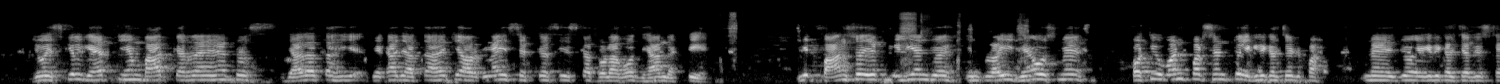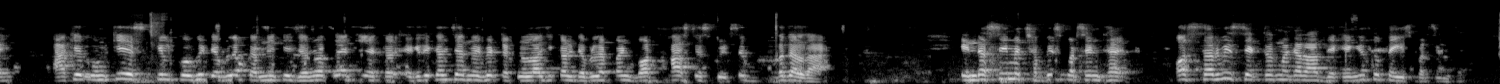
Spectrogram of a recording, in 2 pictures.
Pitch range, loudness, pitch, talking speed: 190-225 Hz, -17 LUFS, 205 Hz, 155 wpm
